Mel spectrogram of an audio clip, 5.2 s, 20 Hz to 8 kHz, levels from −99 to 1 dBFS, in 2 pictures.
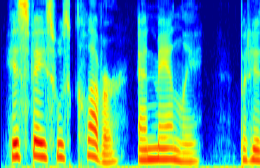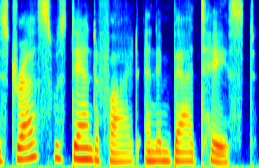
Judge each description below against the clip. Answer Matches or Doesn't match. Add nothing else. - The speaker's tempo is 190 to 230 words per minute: Doesn't match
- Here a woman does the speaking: Matches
